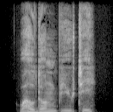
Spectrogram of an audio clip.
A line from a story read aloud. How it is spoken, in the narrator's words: said John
